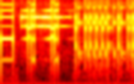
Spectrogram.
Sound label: LOG ON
